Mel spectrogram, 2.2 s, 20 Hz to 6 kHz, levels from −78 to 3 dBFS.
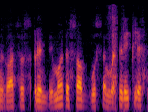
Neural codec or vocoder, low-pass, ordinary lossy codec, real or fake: codec, 16 kHz, 0.8 kbps, ZipCodec; 5.4 kHz; MP3, 24 kbps; fake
